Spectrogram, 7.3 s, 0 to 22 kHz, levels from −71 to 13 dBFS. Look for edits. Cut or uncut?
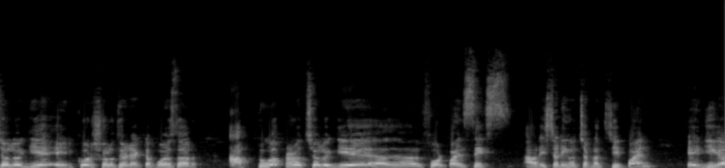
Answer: uncut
